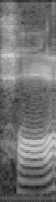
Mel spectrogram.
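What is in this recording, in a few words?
"ho", Cantonese, mid rising tone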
